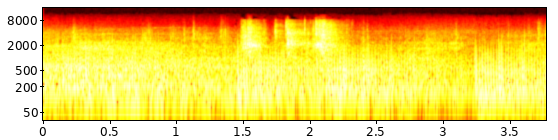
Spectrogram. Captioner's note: rifle cocks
